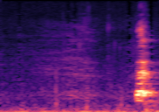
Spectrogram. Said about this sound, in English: You just dabbed on video. You are disgusting. I take back the bless you. You are disgusting with the sneeze and the dab.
